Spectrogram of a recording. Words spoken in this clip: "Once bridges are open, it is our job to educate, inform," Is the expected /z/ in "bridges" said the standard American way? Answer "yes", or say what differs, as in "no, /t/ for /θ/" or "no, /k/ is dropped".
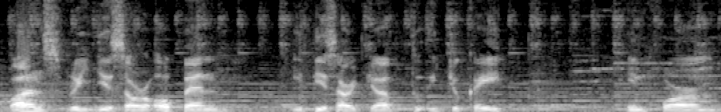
no, /s/ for /z/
